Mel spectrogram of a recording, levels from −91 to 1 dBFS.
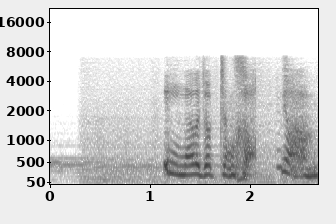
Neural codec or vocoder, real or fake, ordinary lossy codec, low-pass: codec, 16 kHz, 0.5 kbps, FunCodec, trained on Chinese and English, 25 frames a second; fake; none; 7.2 kHz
